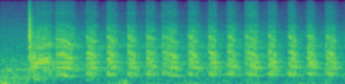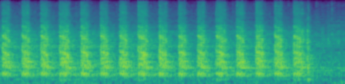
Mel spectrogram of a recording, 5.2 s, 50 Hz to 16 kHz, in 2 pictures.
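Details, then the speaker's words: Subaru RS Liberty AWD turbo manual, parked 10 years, first start attempt on fresh fuel after priming fuel pump: uneven cranking about 3.5 pulses per second with unequal compression beats, never catches; owner suspects head gasket. "sounded very Subaru head gasketish"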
